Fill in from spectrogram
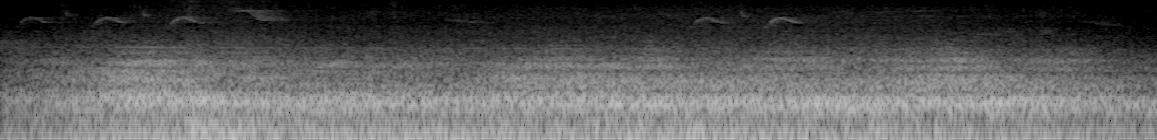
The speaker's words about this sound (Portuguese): Som de avião comercial.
